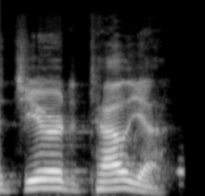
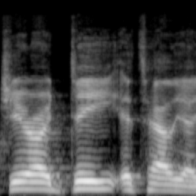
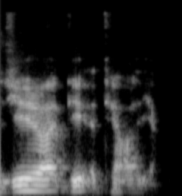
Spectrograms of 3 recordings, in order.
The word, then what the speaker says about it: Giro d'Italia: I love you, but man, it's the Giro d'Italia, not Giro d'Italia. You're doing her head in. – You're dead right. I've got to put more effort into my pronunciation. Pronunciation. You're dead right. And it is the Giro d'Italia. Just the D.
